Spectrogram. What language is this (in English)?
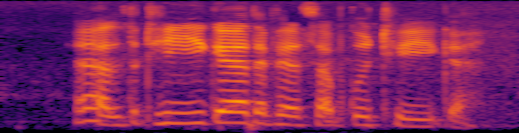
Punjabi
